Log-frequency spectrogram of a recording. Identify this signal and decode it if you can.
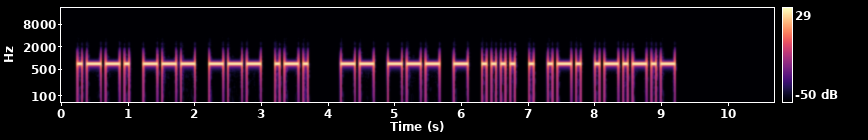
Morse code, heard as a keyed tone, about 17 wpm, 700 Hz. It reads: POOR MOTHER.
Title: Sentences from Top 1000 Words 17wpm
